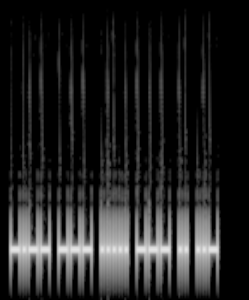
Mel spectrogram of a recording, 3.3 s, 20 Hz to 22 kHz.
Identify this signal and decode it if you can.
Morse code, heard as a keyed tone, about 30 wpm, 700 Hz. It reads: YO5OIU
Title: DXCC-100 Call Signs - 6 Characters - Repeated 3x - 30wpm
